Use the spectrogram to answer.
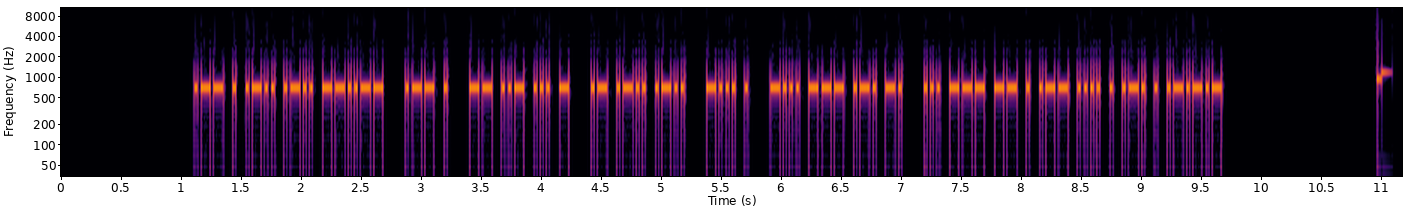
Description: Morse code, heard as a keyed tone, about 44 wpm, 700 Hz. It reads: WELL, WE MUST ALL BE BORN SOMEWHERE.
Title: Sentences from Top 1400 Words 45wpm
